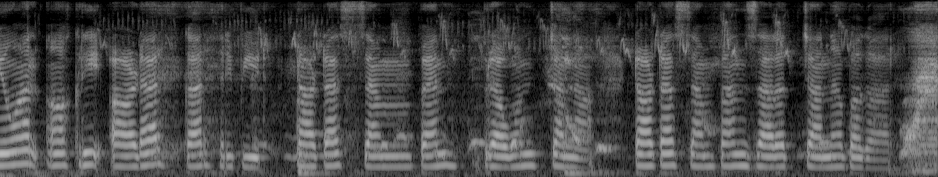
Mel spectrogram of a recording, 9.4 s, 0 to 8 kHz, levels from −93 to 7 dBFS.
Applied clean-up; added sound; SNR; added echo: none; Bird vocalization, bird call, bird song; 19 dB; reverberation time 0.2 s.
